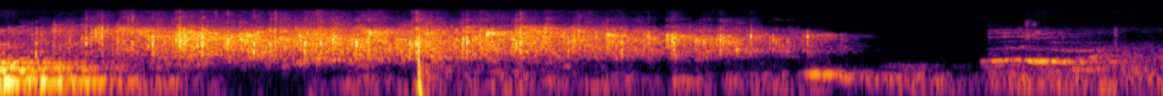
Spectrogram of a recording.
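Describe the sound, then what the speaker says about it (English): An audience applauds high school students at a mentorship program presentation, a fairly faint, steady wash of clapping with some voices underneath that cuts off after about four seconds, followed by a brief pause and a voice starting to talk. "Ladies and gentlemen, a round of applause for them"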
